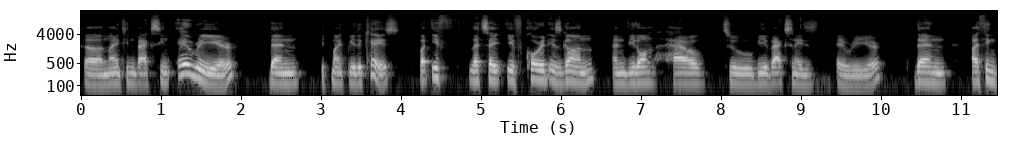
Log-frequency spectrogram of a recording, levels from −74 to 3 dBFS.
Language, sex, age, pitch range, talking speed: English, male, 30-49, 120-145 Hz, 160 wpm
